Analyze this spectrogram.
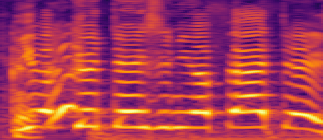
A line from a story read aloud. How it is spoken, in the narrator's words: I scream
